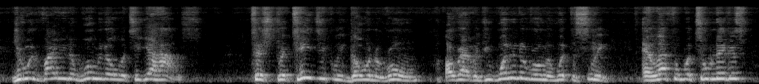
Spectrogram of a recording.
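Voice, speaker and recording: Man, high voice, commentator ranting to camera, emphatic and preachy, repeats his points. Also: warm tone. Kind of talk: direct-to-camera rant.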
